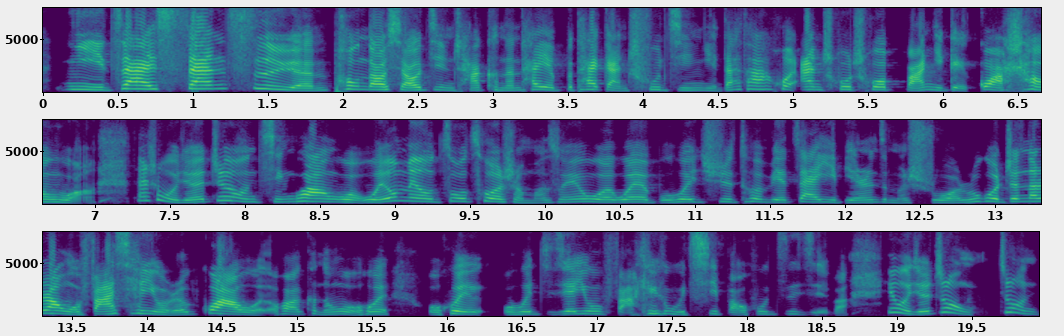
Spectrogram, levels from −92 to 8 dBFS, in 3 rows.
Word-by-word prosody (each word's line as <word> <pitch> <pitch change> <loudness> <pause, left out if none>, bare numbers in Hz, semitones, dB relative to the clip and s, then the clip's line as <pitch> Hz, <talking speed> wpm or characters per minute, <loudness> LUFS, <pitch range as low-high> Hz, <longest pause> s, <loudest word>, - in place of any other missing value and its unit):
你 275 -4 -1
在 330 - +9
三 340 +2 +9
次 355 -3 0
元 210 -4 +1
碰 310 +3 -3
到 265 -1 +7
小 235 -3 +4
警 240 -2 -9
察， 215 +1 -1
可 - - -11
能 210 - -7
他 270 +5 -2
也 260 - +1
不 210 - -12
太 280 +1 +3
敢 265 -7 +1
触 255 +6 -8
及 215 -2 -8
你， 210 -2 -17
但 230 +3 -4
他 300 -1 -1
会 - - -2
暗 270 0 +3
戳 270 +2 -5
戳 260 -1 -1
把 250 -5 +1
你 230 -2 -9
给 - - -5
挂 270 -5 +3
上 240 +1 0
网。 210 - -8 0.3
但 365 - -5
是 420 - -9
我 - - -6
觉 205 - -9
得 235 +3 -3
这 370 - -6
种 285 -9 -6
情 245 +3 -7
况 285 -3 +4
我 230 -3 -5
我 230 - -3
又 315 - 0
没 330 -2 -2
有 280 -3 -1
做 285 +5 -8
错 280 0 -3
什 240 - -9
么， 180 +2 -20
所 230 +3 -15
以 240 - -8
我 245 -3 -5
我 230 +1 -5
也 230 - -2
不 205 -1 -13
会 240 0 -5
去 250 +4 -10
特 260 +4 -10
别 220 -2 -7
在 235 +2 -2
意 225 -2 -10
别 200 0 -12
人 215 +2 -10
怎 230 - -15
么 185 - -21
说。 195 0 -9
如 230 +8 -11
果 285 -2 0
真 270 +1 -3
的 285 - +3
让 285 -3 +5
我 215 - -5
发 230 +3 +2
现 285 +1 -3
有 215 -4 -6
人 - - -7
挂 280 -4 +5
我 200 - -9
的 - - -14
话， 220 - -4
可 - - -18
能 205 +3 -15
我 230 - -10
会 225 -2 -7 0.2
我 - - -12
会 460 -3 -2
我 210 - -12
会 225 +1 -7
直 200 -2 -21
接 235 +2 -3
用 245 0 -9
法 - - -8
律 260 -1 -7
武 225 -4 -13
器 240 +3 -2
保 195 -2 -11
护 230 +4 -17
自 225 +2 -17
己 195 - -18
吧。 - - -14 0.3
因 385 - -6
为 - - -4
我 - - -3
觉 450 - -5
得 - - -2
这 395 -4 -5
种 - - -5
这 400 -3 -8
种 280 - -11
245 Hz, 330 characters per minute, -21 LUFS, 215-280 Hz, 0.3 s, 在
